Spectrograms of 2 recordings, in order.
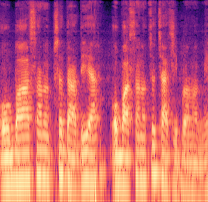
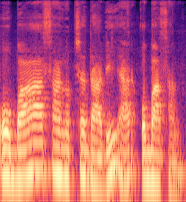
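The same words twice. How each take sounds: First: Said in the usual way. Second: Slow, spelled-out ওবাসান (long 'baa' for grandmother) against ওবাসান (short 'ba' for aunt); careful pronunciation. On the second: Shown as a demonstration. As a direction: stretch the vowel in the first ওবাসান and keep it short in the second. (ধীরে, স্পষ্ট উচ্চারণে ওবাসান বলা) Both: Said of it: "উচ্চারণটা দেখেন".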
